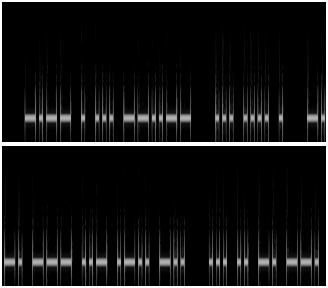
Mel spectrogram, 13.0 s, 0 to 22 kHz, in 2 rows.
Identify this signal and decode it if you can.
Morse code, heard as a keyed tone, about 17 wpm, 700 Hz. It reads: YES, SHE COULD SING
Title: Sentences from Top 500 Words 17wpm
